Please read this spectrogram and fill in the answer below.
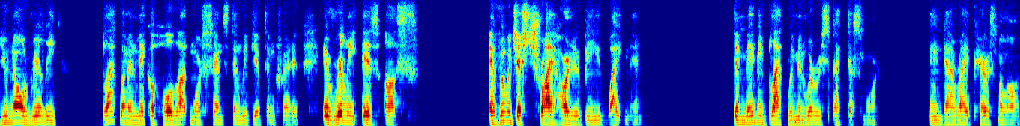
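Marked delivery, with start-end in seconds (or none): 0.0-11.7 put-on calm, soft, effete voice, quieter. Mocking what some would like to hear: mock calm, effeminate tone. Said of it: "If I use this tone".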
